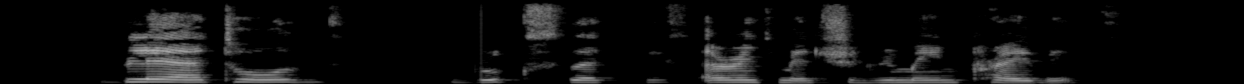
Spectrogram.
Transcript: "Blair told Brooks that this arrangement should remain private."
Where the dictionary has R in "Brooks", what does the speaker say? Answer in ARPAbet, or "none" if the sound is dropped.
none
